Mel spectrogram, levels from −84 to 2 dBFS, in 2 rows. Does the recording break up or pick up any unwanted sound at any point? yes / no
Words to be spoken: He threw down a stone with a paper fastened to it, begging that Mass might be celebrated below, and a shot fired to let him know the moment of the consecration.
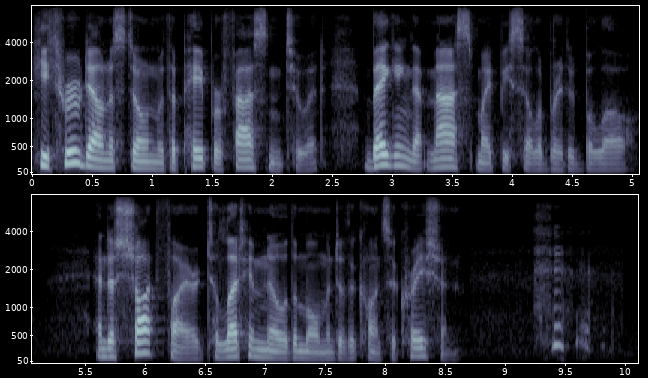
yes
